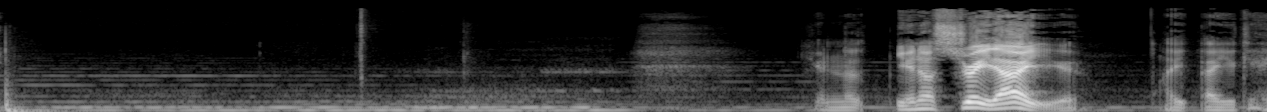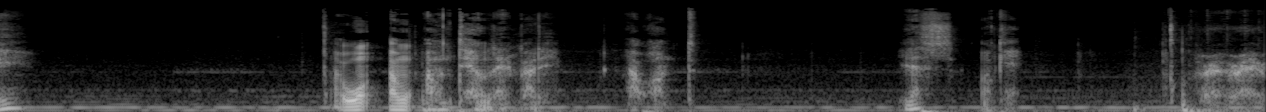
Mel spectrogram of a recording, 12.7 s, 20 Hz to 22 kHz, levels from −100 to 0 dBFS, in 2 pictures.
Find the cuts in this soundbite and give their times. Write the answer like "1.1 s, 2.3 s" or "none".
3.2 s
